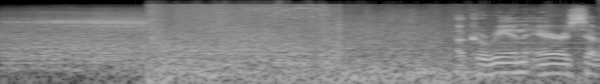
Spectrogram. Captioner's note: plane crashes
